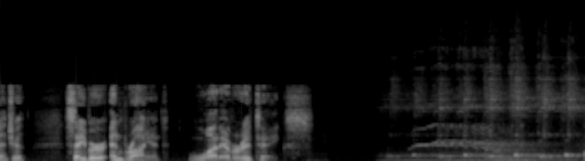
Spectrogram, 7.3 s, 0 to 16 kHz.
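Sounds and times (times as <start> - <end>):
speech: 0.0 - 3.9
horse whinnying: 4.8 - 7.3.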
